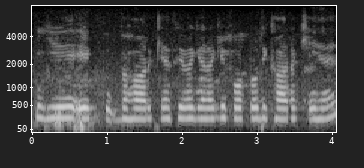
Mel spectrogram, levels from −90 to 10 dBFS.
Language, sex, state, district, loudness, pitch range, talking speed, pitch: Hindi, female, Haryana, Jhajjar, -17 LUFS, 210-220 Hz, 135 wpm, 215 Hz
